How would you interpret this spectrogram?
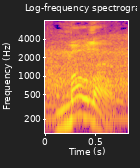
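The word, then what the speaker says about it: Moliola: who JT to imoloau it's molo like Rolo folks that's how they tell us to pronounce it well he's been playing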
